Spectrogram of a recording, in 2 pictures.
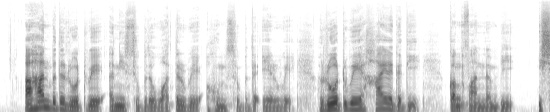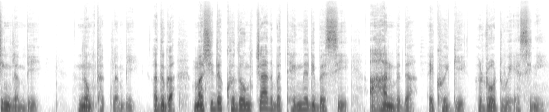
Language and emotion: Manipuri, neutral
